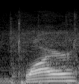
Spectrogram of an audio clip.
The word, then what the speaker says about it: Tyr: T-Y-R, guys. Go look it up. – Yeah, we actually got listened to some interviews of them pronouncing their name, so we tried to get the name pronounced right.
